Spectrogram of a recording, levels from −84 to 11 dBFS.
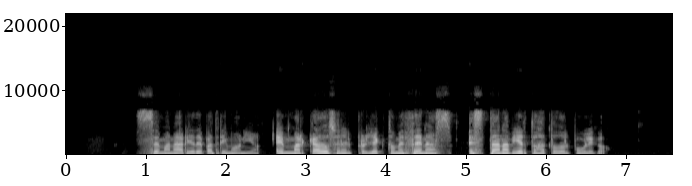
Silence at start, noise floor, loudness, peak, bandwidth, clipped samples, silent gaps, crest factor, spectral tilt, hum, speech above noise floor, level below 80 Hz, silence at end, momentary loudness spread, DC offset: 0.9 s; -77 dBFS; -21 LUFS; -2 dBFS; 10 kHz; under 0.1%; none; 20 dB; -5 dB/octave; none; 55 dB; -46 dBFS; 0.85 s; 13 LU; under 0.1%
